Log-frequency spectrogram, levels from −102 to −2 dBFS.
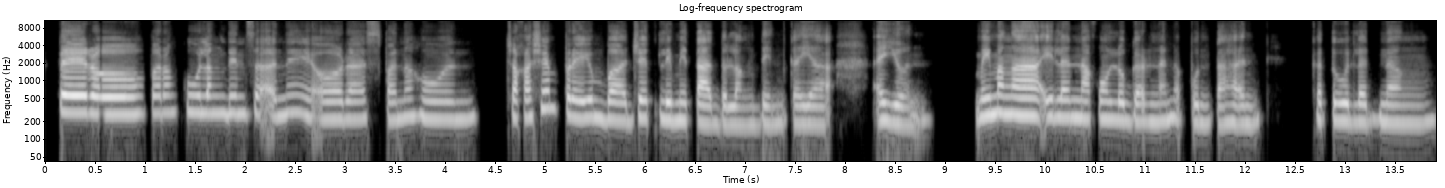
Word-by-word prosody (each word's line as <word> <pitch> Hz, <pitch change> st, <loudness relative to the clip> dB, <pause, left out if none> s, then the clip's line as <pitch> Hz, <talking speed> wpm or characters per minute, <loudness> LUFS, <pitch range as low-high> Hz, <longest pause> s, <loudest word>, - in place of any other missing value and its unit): Pero 285 Hz, -1 st, +9 dB, 0.5 s
parang 285 Hz, +1 st, -3 dB
kulang 285 Hz, -1 st, -2 dB
din 275 Hz, 0 st, -3 dB
sa 280 Hz, +2 st, -2 dB
ano, 255 Hz, +2 st, -3 dB
eh, 280 Hz, -4 st, -6 dB
oras, 225 Hz, 0 st, -3 dB
panahon, 225 Hz, 0 st, -5 dB, 0.2 s
'tsaka 235 Hz, 0 st, 0 dB
siyempre 325 Hz, -9 st, 0 dB
yung 230 Hz, -2 st, -4 dB
budget 225 Hz, +2 st, 0 dB
limitado 210 Hz, -4 st, +1 dB
lang 180 Hz, 0 st, -6 dB
din 190 Hz, 0 st, -7 dB
kaya, 185 Hz, -2 st, -4 dB, 0.4 s
ayon. 210 Hz, +1 st, -3 dB, 0.4 s
May 245 Hz, +2 st, +3 dB
mga 260 Hz, -3 st, +6 dB
ilan 240 Hz, -1 st, 0 dB
na 225 Hz, -, +2 dB
'kong 225 Hz, -1 st, -2 dB
lugar 210 Hz, -1 st, -1 dB
na 205 Hz, +1 st, -4 dB
napuntahan, 190 Hz, -2 st, -6 dB, 0.5 s
katulad 210 Hz, -2 st, -1 dB
ng 195 Hz, -1 st, -6 dB
225 Hz, 120 wpm, -24 LUFS, 200-250 Hz, 0.5 s, Pero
